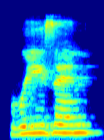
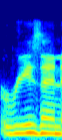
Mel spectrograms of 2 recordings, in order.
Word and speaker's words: reason: when you see again that letter s between two vowel sounds we're going to pronounce it as a z like in the words cousin reason and teasing so those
